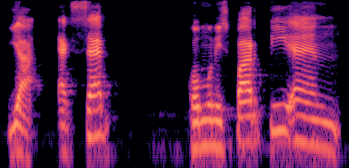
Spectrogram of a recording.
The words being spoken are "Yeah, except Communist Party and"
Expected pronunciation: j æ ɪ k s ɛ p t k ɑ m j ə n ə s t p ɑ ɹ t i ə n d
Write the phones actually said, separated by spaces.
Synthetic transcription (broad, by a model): j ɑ ɪ k s ɛ p t k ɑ m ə n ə s p ɑ ɹ t i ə n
